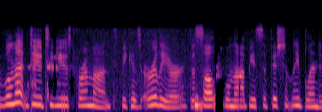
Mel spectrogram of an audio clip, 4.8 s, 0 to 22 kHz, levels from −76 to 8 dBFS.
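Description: Echo leak, from 0.69 to 1.0 s and again from 3.2 to 3.36 s: a copy of the speech returns about 300 ms behind the original, roughly 10 dB down in the first stretch and about 15 dB down in the second. This is likely a far end playing the call over a loudspeaker, where the echo canceller failed to strip out everything its microphone picked up and sent the remainder back.

Speech suppressed in double talk, at 0.76 to 0.85 s, 1.06 to 1.1 s, 3.24 to 3.33 s and 3.58 to 3.62 s: the loudspeaker side's voice briefly sinks while the other side talks over it. The dips are shallow, about 5 dB, in the first and last spots, and reach about 10 dB at 1.06 s. At 3.24 s the voice nearly drops out, falling about 25 dB. The likely cause is an echo canceller that could not tell the talker from the echo and turned both down.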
